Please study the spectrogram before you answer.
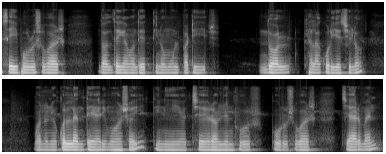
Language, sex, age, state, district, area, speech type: Bengali, male, 30-45, West Bengal, Bankura, urban, spontaneous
